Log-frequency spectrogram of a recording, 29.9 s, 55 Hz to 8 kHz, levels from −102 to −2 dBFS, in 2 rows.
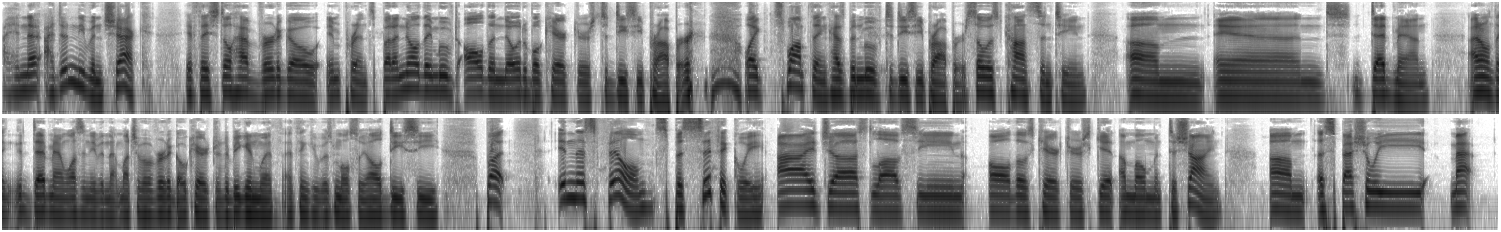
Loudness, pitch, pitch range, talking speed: -19 LUFS, 125 Hz, 115-140 Hz, 160 wpm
